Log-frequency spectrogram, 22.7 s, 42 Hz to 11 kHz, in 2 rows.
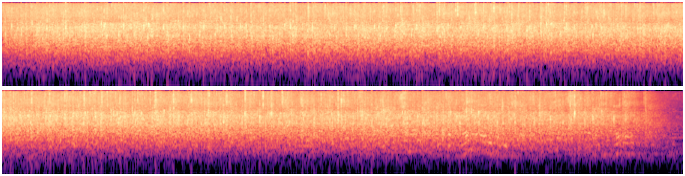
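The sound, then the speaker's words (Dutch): Sustained, dense applause from a large audience, loud and steady for about twenty seconds before fading out at the end, given to thank someone leaving after 14 years. “Misschien wel nog een keer een applaus”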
